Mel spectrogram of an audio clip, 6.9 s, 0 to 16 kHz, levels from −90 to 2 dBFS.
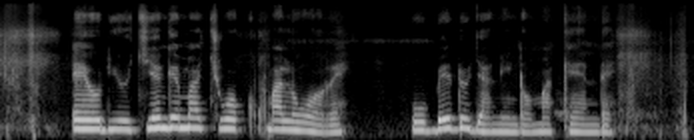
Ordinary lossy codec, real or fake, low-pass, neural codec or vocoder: none; fake; 14.4 kHz; autoencoder, 48 kHz, 128 numbers a frame, DAC-VAE, trained on Japanese speech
